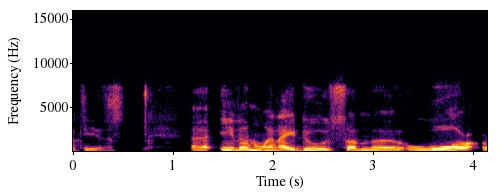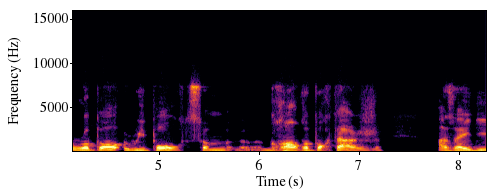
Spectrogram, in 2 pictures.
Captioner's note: french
